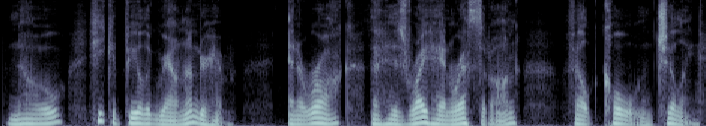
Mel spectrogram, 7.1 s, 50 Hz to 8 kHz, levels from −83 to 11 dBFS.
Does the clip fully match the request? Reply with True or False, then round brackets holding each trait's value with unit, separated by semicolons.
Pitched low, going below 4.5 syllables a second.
True (105 Hz; 4.3 syllables/s)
